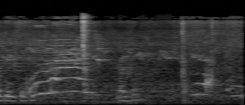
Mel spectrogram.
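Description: A toddler's short whining call, rising and then falling in pitch, in the first second, with fainter vocal sounds after it.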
